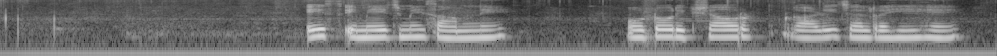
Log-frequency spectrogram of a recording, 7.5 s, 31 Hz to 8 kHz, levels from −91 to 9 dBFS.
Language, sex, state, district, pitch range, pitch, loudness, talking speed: Hindi, female, Rajasthan, Jaipur, 195-210 Hz, 205 Hz, -17 LUFS, 90 wpm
